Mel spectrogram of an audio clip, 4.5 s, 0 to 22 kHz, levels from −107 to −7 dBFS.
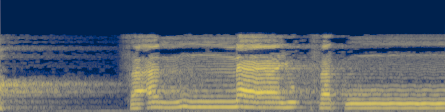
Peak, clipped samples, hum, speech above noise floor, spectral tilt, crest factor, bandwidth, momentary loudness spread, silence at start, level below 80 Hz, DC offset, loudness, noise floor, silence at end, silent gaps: -8 dBFS; under 0.1%; none; 26 dB; -2.5 dB/octave; 18 dB; 6.4 kHz; 19 LU; 0 s; -58 dBFS; under 0.1%; -24 LUFS; -50 dBFS; 0 s; none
